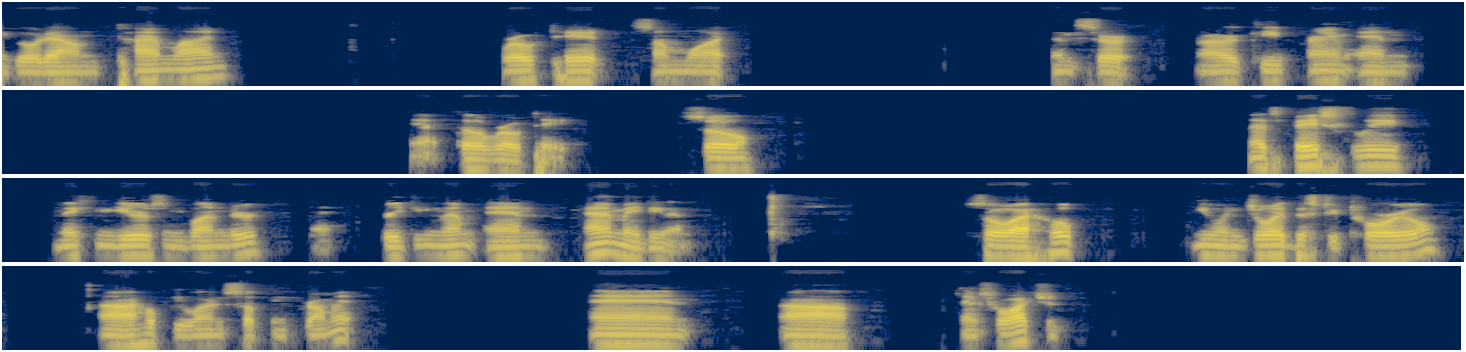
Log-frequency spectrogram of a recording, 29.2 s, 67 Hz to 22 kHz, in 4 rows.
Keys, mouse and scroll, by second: 0.3 click, 1.6 r, 4.2 click, 4.9 i, 6.3 shift+Left, 7.0 alt+a, 10.7 Escape, 13.4 alt+i, 15.0 Up, 15.5 alt+i, 16.9 shift+Left, 18.5 scroll down 1, 18.9 scroll up 1, 19.7 alt+a, 20.3 Escape, 25.4 alt+r.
